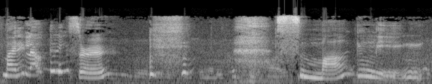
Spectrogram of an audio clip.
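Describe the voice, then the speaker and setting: Spirited young cebuano gal, radio drama, high slow-paced voice, crowd noise behind. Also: female voice, sing-song, vocal fry, full character voice. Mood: teasing. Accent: Filipino, Cebuano. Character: Tess, spirited young female TV station worker. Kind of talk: Filipino radio action drama acting.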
